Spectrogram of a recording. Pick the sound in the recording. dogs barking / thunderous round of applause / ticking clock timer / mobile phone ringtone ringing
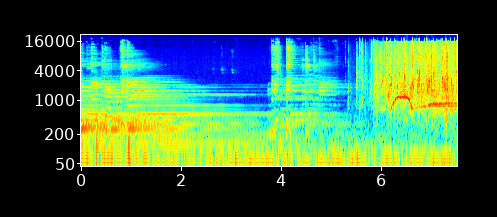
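thunderous round of applause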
